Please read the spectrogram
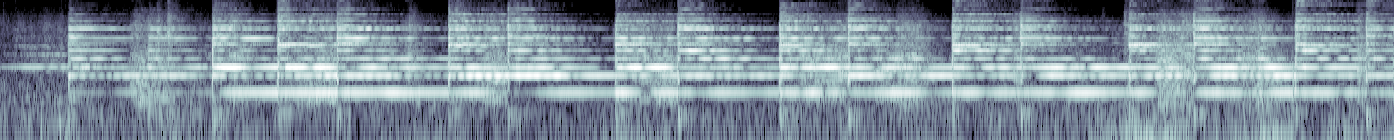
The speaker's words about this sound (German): ein sehr sinnlicher Klang von einer Glocke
